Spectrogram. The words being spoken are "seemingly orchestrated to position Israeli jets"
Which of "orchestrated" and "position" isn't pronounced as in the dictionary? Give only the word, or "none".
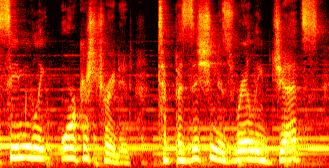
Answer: none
